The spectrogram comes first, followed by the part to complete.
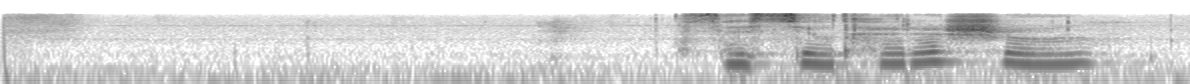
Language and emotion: Russian, positive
